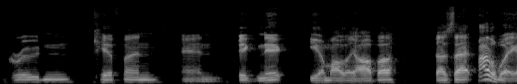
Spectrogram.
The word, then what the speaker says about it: Iamaleava: I made him do that because I did not know how to pronounce the young man's name. Iamaleava.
